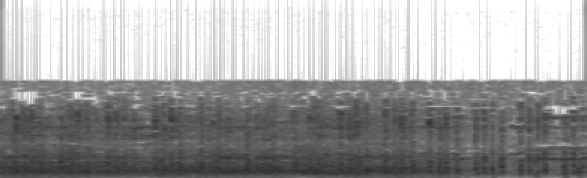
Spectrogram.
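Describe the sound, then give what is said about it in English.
The galloping hooves of Fury, a great golden Palomino horse ridden bareback, clatter out of a vast open cave in a fast, steady rhythm over a dense, continuous rumbling bed of noise. The beats grow sharper and more distinct toward the end, with no voices. “A clatter of hoofs in the vast open cave. Out into the open gallops the great golden Palomino Fury, and riding bareback, clad in Indian garb from head to toe, Great Arrow on the trail of justice.”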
